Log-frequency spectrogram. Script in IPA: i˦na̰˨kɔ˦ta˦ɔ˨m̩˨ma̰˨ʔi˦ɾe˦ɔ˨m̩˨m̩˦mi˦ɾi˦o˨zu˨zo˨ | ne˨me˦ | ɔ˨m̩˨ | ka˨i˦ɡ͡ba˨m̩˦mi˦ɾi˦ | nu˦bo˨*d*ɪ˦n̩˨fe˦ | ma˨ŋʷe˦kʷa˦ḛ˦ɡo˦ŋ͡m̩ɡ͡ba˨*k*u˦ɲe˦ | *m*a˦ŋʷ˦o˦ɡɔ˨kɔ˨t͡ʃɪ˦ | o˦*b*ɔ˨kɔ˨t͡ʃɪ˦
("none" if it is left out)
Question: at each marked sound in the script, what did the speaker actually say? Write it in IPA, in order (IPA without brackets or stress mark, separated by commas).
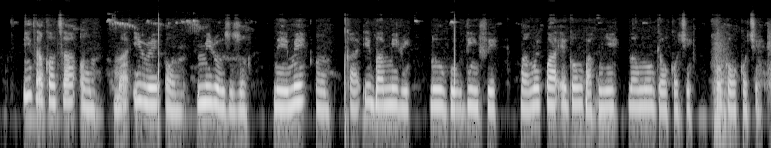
d, k, n, ɡ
